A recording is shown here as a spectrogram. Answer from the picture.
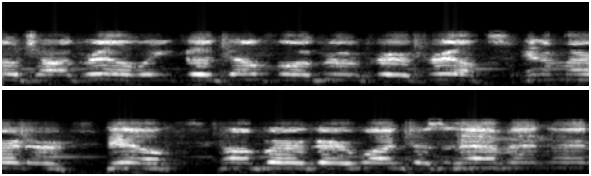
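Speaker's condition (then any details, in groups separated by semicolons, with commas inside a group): Brain injury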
